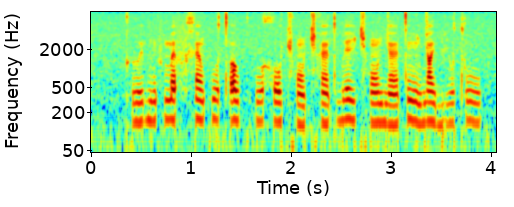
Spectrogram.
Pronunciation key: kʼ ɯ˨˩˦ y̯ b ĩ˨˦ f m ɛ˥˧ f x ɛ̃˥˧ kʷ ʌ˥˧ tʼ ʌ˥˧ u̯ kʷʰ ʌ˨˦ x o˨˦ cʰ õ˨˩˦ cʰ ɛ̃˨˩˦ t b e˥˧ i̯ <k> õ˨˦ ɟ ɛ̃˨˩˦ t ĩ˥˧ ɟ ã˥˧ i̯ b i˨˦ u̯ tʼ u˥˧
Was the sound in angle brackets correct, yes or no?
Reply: no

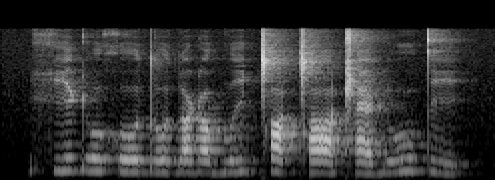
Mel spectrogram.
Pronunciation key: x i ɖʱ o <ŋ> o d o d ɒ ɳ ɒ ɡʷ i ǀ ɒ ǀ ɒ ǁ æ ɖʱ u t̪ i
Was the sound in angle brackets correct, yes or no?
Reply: no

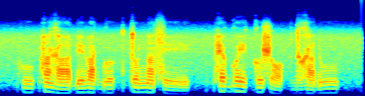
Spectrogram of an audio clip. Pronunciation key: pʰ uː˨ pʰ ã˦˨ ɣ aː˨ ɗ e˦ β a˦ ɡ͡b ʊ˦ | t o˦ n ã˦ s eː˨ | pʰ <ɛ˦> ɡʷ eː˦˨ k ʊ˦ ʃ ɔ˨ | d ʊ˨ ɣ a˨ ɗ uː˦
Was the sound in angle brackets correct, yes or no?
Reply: yes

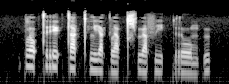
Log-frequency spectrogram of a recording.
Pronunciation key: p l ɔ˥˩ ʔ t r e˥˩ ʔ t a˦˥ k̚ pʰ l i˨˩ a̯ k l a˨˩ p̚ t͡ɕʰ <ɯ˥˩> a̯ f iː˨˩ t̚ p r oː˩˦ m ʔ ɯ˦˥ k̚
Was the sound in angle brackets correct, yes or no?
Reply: no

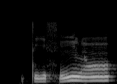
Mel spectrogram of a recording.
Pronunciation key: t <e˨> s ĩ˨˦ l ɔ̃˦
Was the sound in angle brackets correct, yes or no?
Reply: no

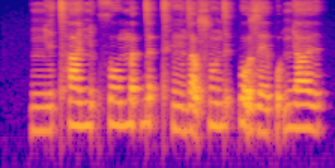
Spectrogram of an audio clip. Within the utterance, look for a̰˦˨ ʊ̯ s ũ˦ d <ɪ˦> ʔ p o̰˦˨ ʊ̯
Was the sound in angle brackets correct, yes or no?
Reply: yes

